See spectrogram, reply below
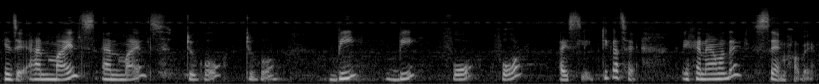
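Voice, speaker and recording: A woman with a Bangladeshi accent giving an exam-prep English literature lesson. She mixes Bengali and English, reads lines slowly, and checks in with her students often. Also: on the high side, lively intonation, vocal fry, a little hiss or hum.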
